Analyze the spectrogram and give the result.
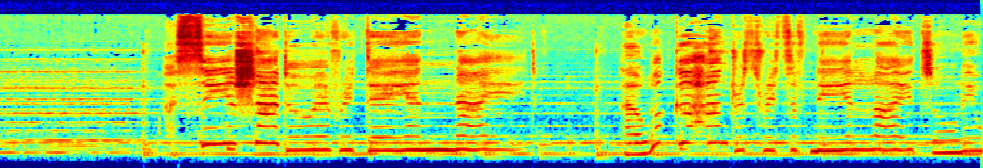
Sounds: female singing
music

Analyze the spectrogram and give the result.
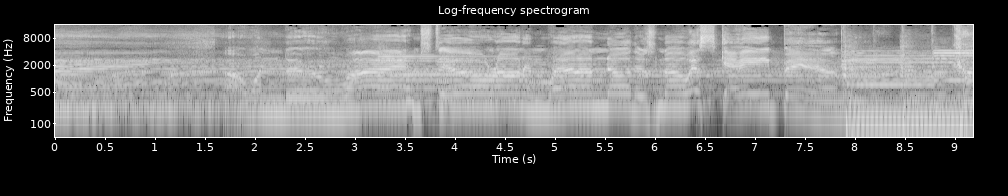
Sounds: music
theme music

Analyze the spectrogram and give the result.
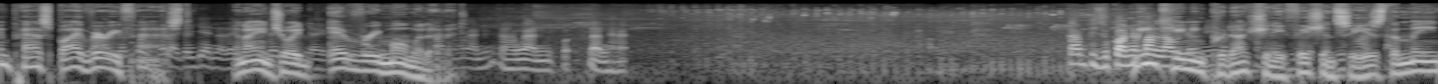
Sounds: speech

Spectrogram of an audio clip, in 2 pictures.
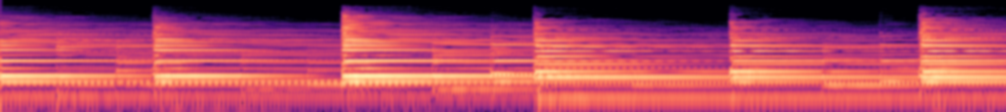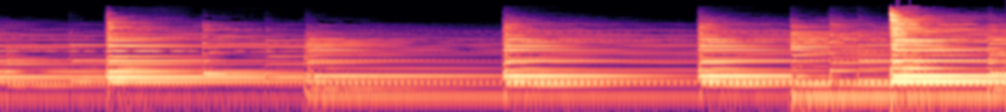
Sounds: music

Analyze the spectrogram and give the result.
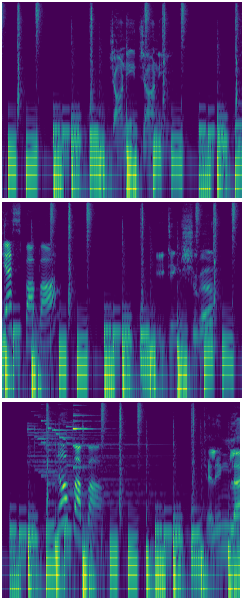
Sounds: music for children
kid speaking

